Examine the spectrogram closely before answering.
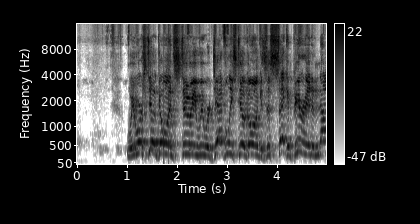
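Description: A man speaks with animation close into a microphone.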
